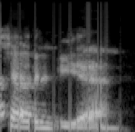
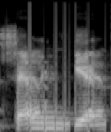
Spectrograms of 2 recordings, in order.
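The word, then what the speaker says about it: Céline Dion: Kalau bahasa Inggrisnya Celine Dion, karena dia orang Kanada, orang bahasanya bahasa Prancis, jadi bacanya bukan Celine Dion tapi Celine Dion.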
